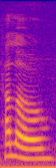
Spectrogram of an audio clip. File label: "hello", voices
